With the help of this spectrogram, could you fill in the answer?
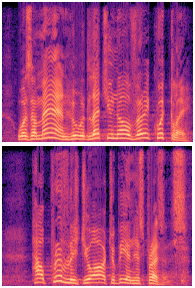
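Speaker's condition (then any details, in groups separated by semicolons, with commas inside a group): No condition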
